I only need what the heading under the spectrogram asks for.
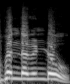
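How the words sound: It sounds stern and authoritative, like a command. Someone in authority is commanding it. "फिर ये command में चला जाएगा"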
